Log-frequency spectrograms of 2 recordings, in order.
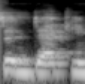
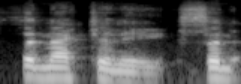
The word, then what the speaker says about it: synecdoche: It's like, I don't want to make like 40,000 Powerpuff or Teen Titans go arounds, It's like, Hey, YMS, when's the next Sindeki New York coming out?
